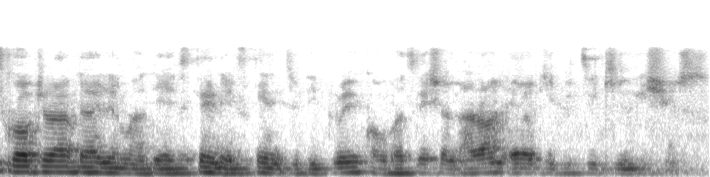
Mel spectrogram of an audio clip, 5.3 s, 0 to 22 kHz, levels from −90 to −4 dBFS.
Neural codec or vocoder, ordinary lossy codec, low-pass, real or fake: codec, 16 kHz, 2 kbps, FunCodec, trained on Chinese and English, 25 frames a second; none; 7.2 kHz; fake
